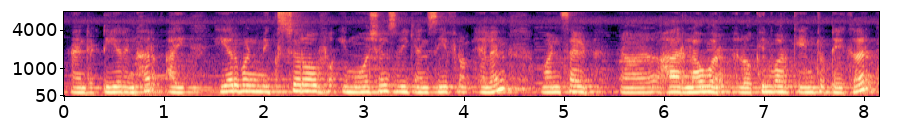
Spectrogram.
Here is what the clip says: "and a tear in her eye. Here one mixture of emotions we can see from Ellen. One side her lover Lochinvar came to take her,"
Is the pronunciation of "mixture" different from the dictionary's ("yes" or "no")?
no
